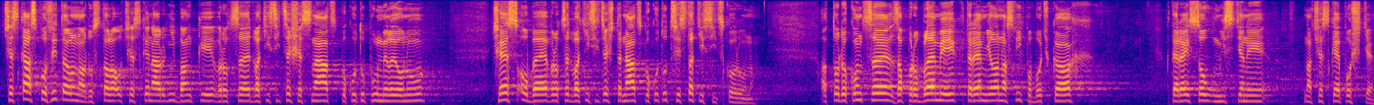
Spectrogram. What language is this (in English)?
Czech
